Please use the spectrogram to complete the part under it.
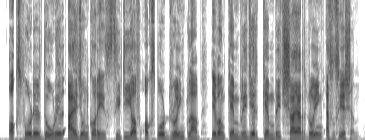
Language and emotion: Bengali, neutral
